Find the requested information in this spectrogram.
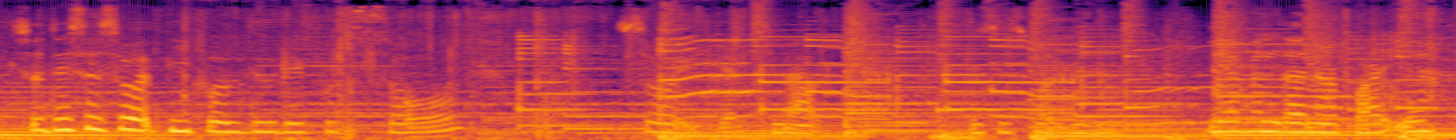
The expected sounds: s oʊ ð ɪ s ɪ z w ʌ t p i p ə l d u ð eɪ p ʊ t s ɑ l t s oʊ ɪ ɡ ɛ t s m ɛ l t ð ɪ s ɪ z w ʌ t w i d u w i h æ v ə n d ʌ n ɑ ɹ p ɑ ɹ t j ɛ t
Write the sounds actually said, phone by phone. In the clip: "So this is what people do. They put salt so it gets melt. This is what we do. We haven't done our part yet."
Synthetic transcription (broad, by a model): s oʊ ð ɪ s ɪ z w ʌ t p i p ə l d u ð eɪ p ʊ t s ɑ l s oʊ ɪ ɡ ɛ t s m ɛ t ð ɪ s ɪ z w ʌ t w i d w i h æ v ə n d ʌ n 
